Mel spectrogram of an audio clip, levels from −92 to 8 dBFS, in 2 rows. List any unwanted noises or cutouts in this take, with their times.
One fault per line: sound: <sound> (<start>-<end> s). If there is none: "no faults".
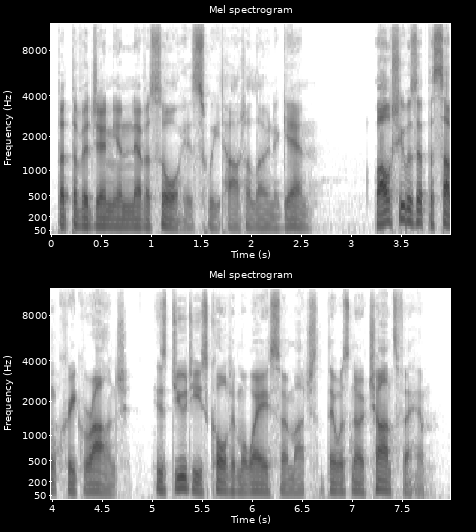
no faults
